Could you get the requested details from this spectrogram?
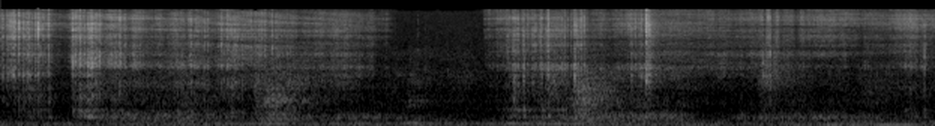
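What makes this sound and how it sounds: The tip of a thin bamboo stick scratches and draws through a shallow layer of fine white sand in a small black square tray. Quiet, gritty scraping strokes come in short bursts of bright hiss over a steady low rumble.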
